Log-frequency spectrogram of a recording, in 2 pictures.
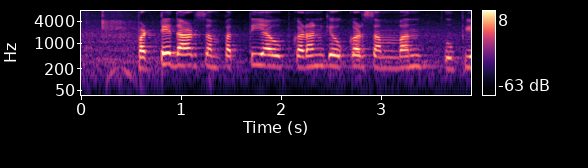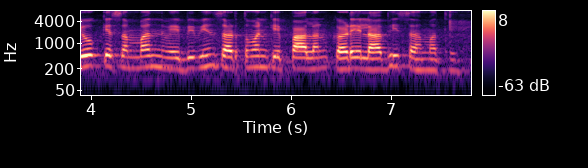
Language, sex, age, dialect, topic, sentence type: Magahi, male, 25-30, Western, banking, statement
